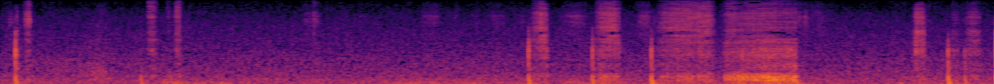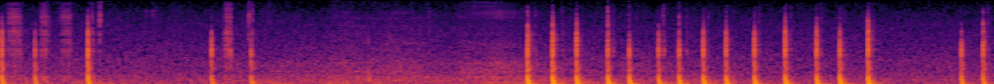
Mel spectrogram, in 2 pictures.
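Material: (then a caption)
Chalk. A hand draws facial features with a white chalk stick on a wood-framed chalkboard, making short scratching strokes and sharp, bright taps against a quiet background. A longer rough scrape comes about a third of the way in, and the clip ends with a quick, rhythmic run of tapping strokes.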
